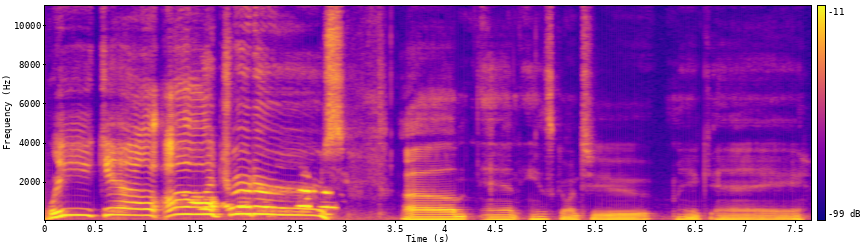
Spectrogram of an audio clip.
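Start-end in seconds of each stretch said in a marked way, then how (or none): 0.0-3.0 shrill, piercing, very high, loud war cry. Game narrator voices a foe who strides in at the intruders: screaming. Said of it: "and just screams".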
